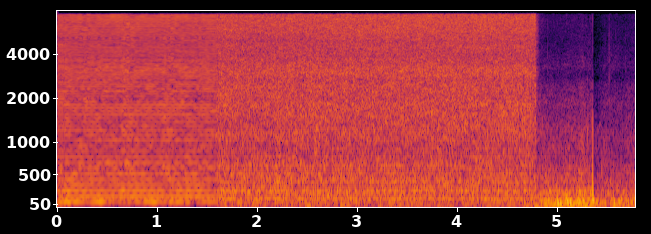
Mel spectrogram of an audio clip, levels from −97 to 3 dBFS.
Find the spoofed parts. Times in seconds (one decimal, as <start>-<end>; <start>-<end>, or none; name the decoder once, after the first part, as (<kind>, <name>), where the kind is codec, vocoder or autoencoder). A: 0.0-1.6 (vocoder, HiFi-GAN)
